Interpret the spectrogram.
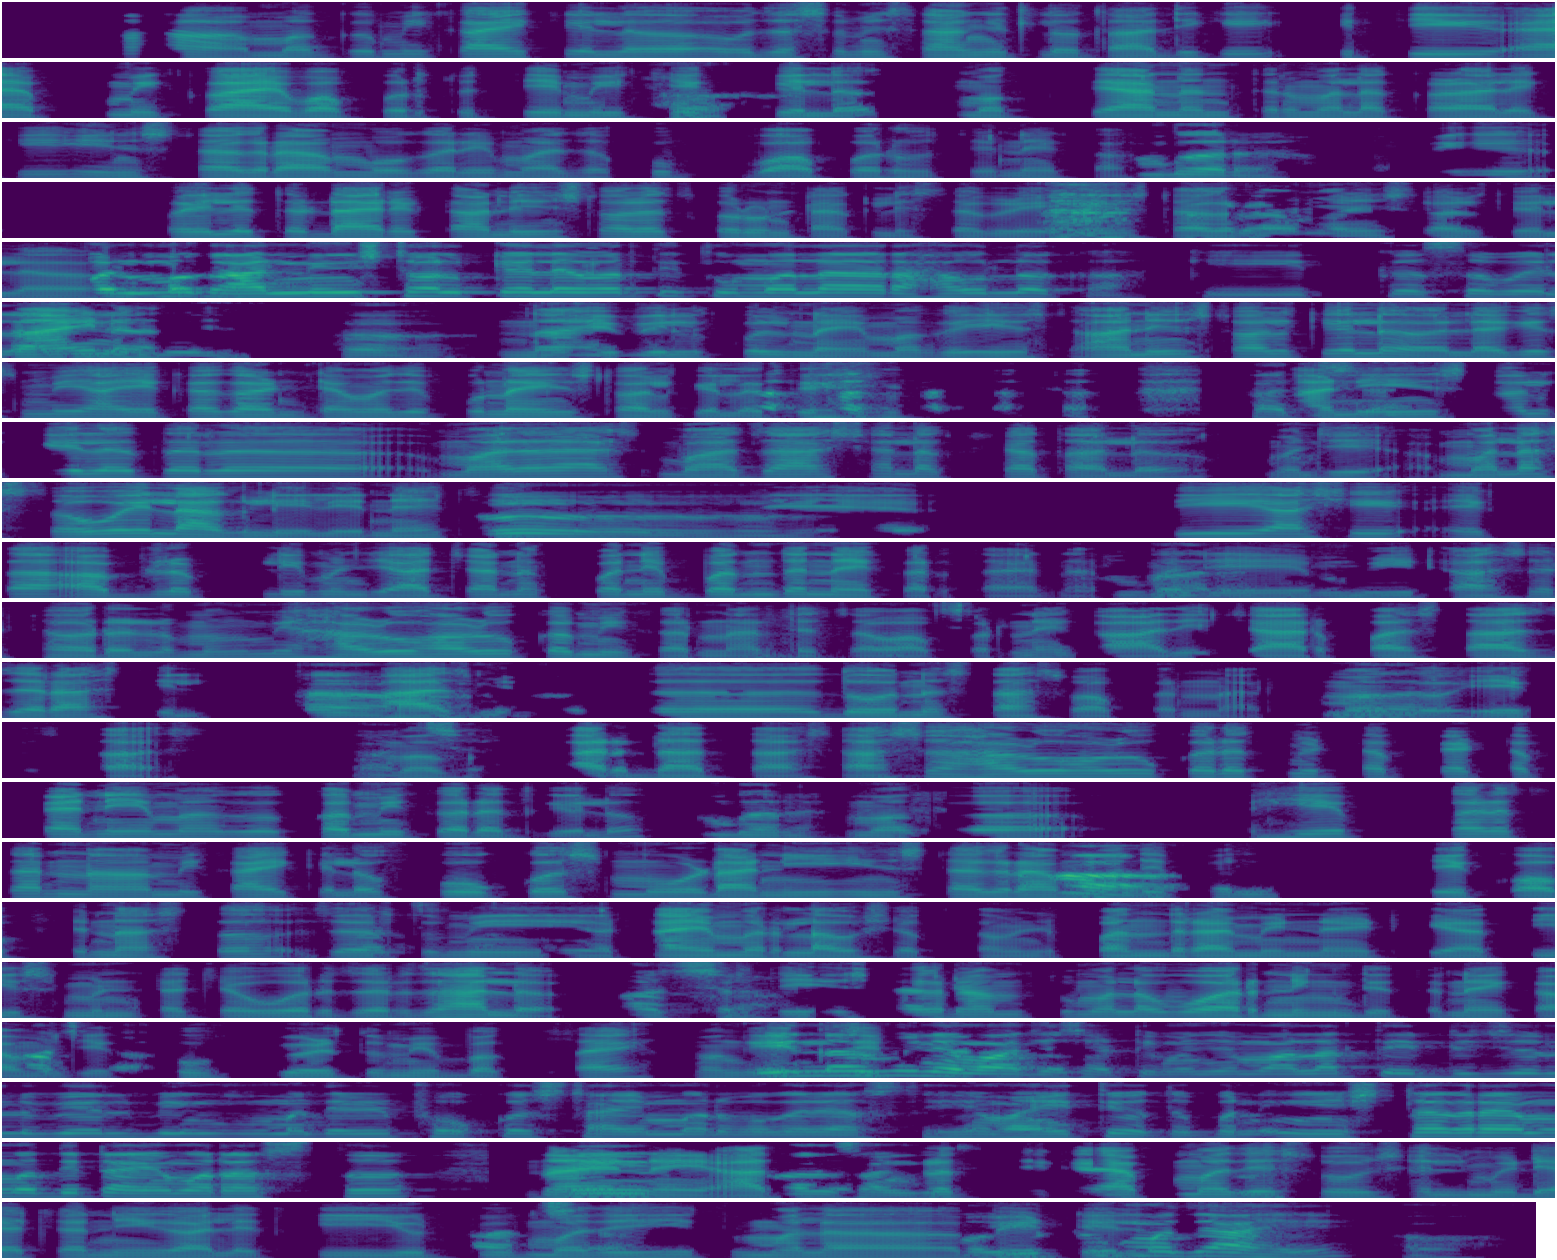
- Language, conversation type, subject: Marathi, podcast, टिकटॉक आणि यूट्यूबवर सलग व्हिडिओ पाहत राहिल्यामुळे तुमचा दिवस कसा निघून जातो, असं तुम्हाला वाटतं?
- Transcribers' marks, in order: static; distorted speech; tapping; in English: "चेक"; unintelligible speech; chuckle; laugh; laughing while speaking: "ते"; other background noise; in English: "अब्रप्टली"; in English: "एक्झिट"; in English: "वेल बिंगमध्ये"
